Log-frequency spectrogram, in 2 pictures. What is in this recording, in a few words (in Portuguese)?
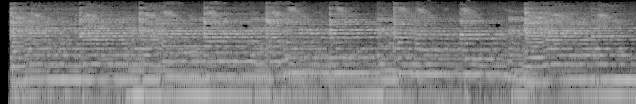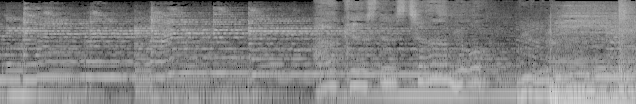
Romântica Com Paquera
